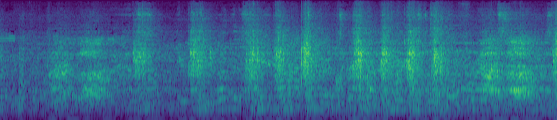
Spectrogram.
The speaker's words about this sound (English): The whistle blows and a flurry of applause greets the start of the match.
